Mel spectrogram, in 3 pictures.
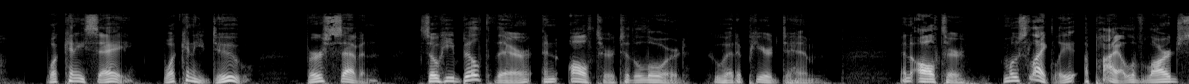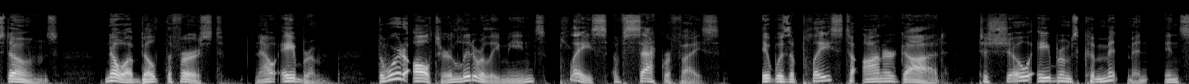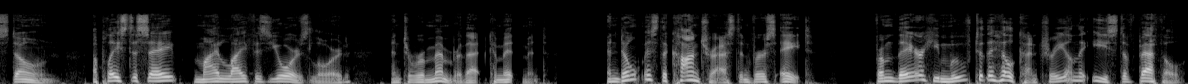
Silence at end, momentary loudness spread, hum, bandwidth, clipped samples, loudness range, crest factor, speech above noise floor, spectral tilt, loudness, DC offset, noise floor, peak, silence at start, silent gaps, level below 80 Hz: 0.1 s; 12 LU; none; 11.5 kHz; under 0.1%; 4 LU; 18 dB; 40 dB; -6.5 dB/octave; -20 LUFS; under 0.1%; -60 dBFS; -2 dBFS; 0.45 s; 19.23-19.44 s, 29.36-29.72 s, 32.19-32.41 s; -38 dBFS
